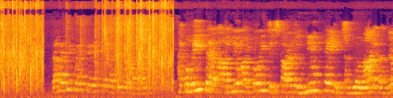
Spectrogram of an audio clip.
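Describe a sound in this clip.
A woman speaks calmly through a loudspeaker from an online call.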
